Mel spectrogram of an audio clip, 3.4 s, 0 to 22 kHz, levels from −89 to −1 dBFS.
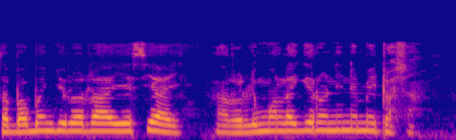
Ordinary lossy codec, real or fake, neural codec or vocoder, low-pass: none; real; none; 7.2 kHz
